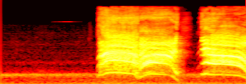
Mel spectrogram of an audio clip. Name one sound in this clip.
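A man shouts loudly and excitedly close to a microphone.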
